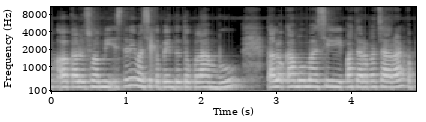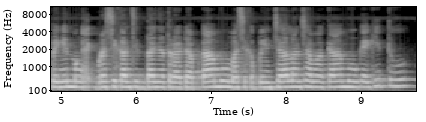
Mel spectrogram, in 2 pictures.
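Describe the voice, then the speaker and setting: A woman's voice: fairly high pitch, darkish tone. A woman giving a casual tarot reading, talking straight to the viewer in a chatty, repetitive way. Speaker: tarot reader. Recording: roomy echo.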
